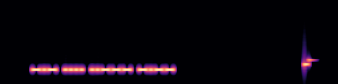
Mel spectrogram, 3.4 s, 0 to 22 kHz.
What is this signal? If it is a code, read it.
Morse code, heard as a keyed tone, about 44 wpm, 700 Hz. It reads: KH2Y
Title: USA Call Signs - 4 Characters - 4x Character Spacing - 45wpm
